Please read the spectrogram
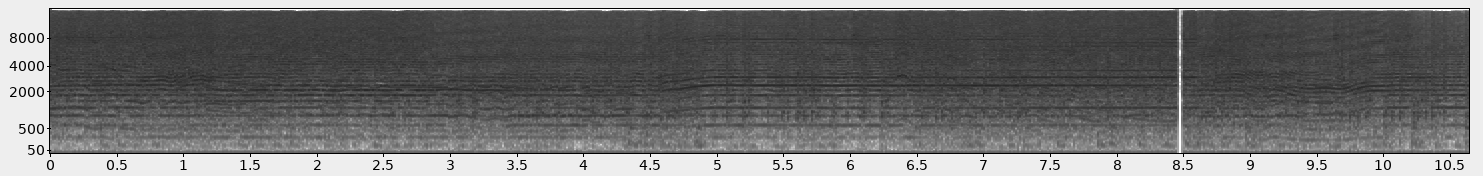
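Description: Loud, continuous temple worship music: a melody line that holds notes and slides between them over a dense backdrop. The sound cuts out for an instant about eight and a half seconds in.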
